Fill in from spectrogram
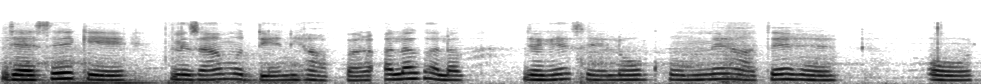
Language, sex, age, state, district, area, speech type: Urdu, female, 18-30, Uttar Pradesh, Ghaziabad, rural, spontaneous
